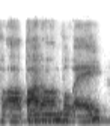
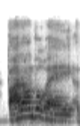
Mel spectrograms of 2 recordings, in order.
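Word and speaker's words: Badonviller: In big letters, I have Baudon-Vallée, and I'm pretty sure that's pretty close to how it's pronounced. I asked a couple of French speakers. So, and then there's Senones. Baudon-Vallée, that is where Messier was born.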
